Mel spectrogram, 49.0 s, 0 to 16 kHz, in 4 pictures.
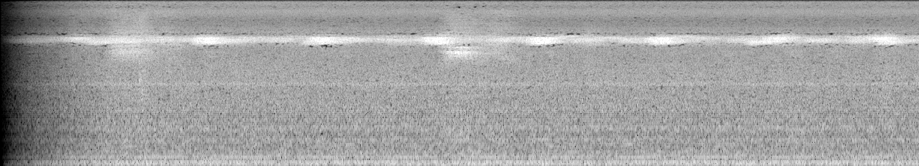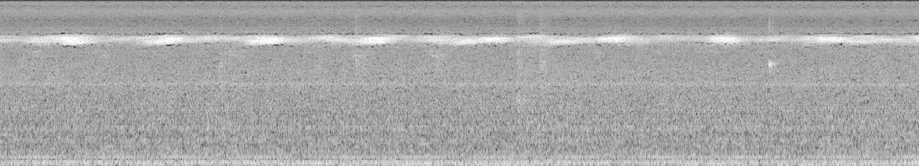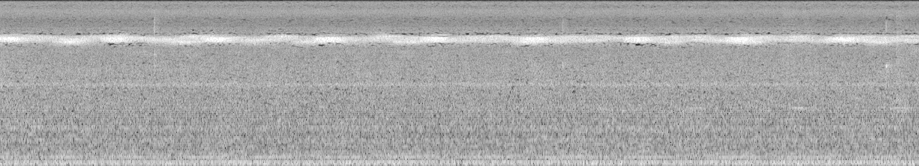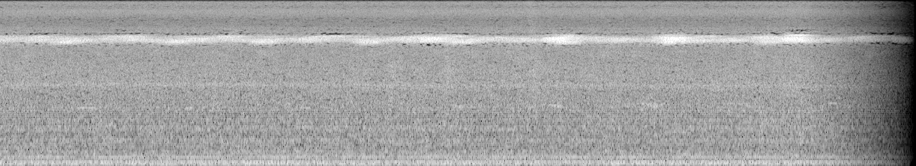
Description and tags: Early morning Interior room tone + exterior natural ambience
This recording is done inside a closed room very early in the morning. You can hear the exterior ambience from inside of crickets and frogs. Useful if you are looking for an ambient sound that will give you the feel of a room and a post-rain environment outside. Recorded on my iPhone 12 Pro using Dolby On app.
